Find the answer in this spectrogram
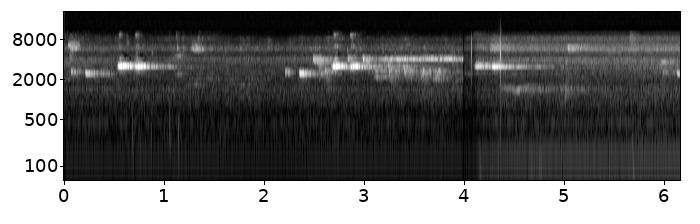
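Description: Spotted pardalote giving soft, high whistled phrases of a few notes, repeated twice, over a steady low hum and a sharp click.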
